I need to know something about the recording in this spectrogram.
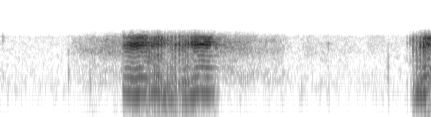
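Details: A dog gives a drawn-out, throaty, moaning grumble, followed by the start of another, after getting mad while having its head rubbed.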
